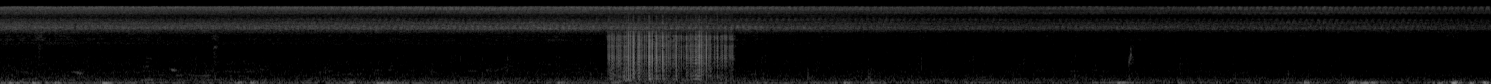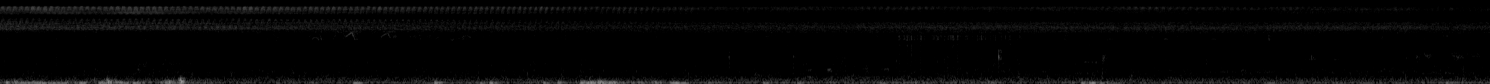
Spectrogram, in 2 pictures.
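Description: Cicadas chirping in a steady, high-pitched chorus that slowly gets quieter. About six seconds in, a short noisy rush lasts about a second, and scattered low thumps come and go later on.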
